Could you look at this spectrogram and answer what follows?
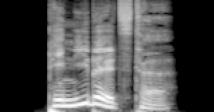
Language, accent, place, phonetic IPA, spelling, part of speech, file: German, Germany, Berlin, [peˈniːbəlstə], penibelste, adjective, De-penibelste.ogg
- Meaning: inflection of penibel: 1. strong/mixed nominative/accusative feminine singular superlative degree 2. strong nominative/accusative plural superlative degree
